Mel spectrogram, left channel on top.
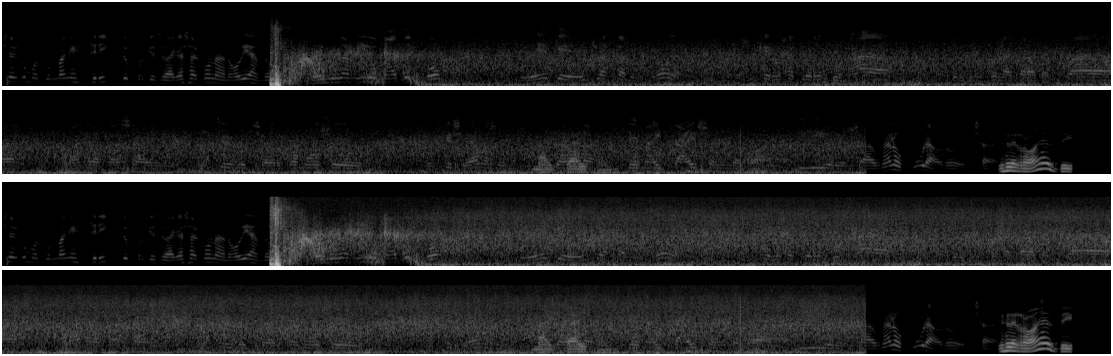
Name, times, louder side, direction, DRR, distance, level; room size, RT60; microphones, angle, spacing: voice 1, 0.0-17.0 17.3-21.1, equal, 5° left, 4.8 m, -56 dB
sound 1, 2.7-19.7, right 5 dB, 70° right, 0.8 m, -43 dB
voice 2, 16.4-17.2 18.6-19.0 21.0-21.8, right 2 dB, 45° right, 1.1 m, -45 dB
head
